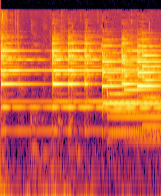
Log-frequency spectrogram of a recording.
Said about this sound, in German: Das Glockenspiel. Im Mutterhaus der Diakon läutet ein Glockenspiel im frohen Ton. Die Glocken riefen durch Tag und Nacht. Bald ist das Tageswerk vollbracht. Zu bestimmten Zeiten, wir haben es gesehen, läutet das Glockenspiel wunderschön.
